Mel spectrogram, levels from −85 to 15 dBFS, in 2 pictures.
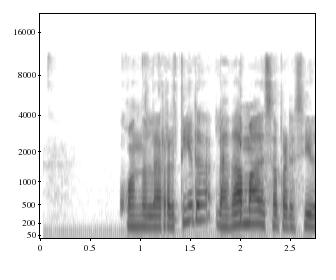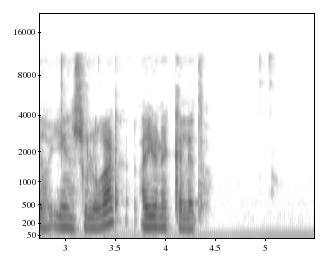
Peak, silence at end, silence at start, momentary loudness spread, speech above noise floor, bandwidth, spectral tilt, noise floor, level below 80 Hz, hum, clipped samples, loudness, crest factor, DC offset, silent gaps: -2 dBFS; 1.1 s; 0.8 s; 11 LU; 38 dB; 11.5 kHz; -5 dB/octave; -63 dBFS; -60 dBFS; 50 Hz at -55 dBFS; under 0.1%; -25 LUFS; 24 dB; under 0.1%; none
